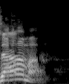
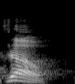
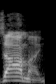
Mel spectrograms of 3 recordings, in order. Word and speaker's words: Uzomah: I just Yazama. Yazama. Okay. Yazama. Za, uh, not Zo. It's Zama. Yazama. Um, and then uh, Samaje Perine actually got a target.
